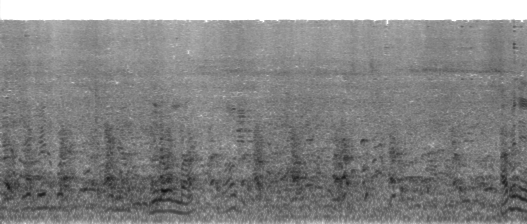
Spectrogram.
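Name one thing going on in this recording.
Several men talk nearby over one another.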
